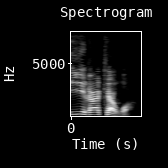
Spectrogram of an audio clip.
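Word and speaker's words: Hirakawa: nom je ne suis pas capable de le prononcer pour l'instant je m'en excuse à c'est Irakawa Irakawa donc monsieur Irakawa était censé Rio Irakawa Rio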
